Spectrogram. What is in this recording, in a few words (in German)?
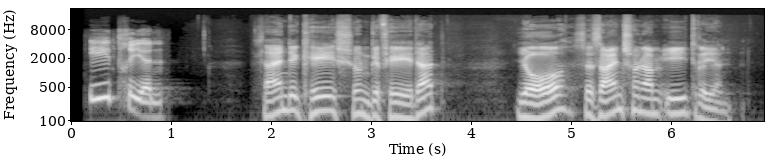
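"idrijen", wittlicher woerterbuch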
